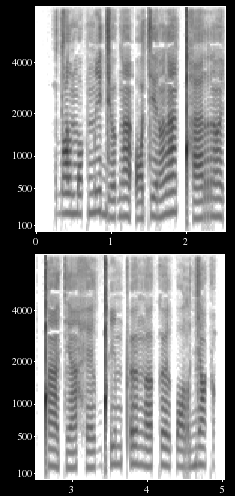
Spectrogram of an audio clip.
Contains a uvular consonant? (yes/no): no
